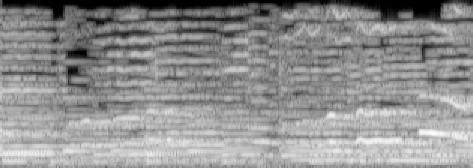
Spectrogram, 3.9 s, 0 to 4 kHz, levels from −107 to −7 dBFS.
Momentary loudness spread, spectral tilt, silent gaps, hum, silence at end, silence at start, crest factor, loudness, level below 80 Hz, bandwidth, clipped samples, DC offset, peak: 9 LU; -10 dB/octave; none; none; 0 s; 0 s; 14 dB; -18 LUFS; -50 dBFS; 4 kHz; under 0.1%; under 0.1%; -4 dBFS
